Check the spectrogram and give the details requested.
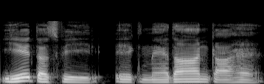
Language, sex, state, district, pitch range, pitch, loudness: Hindi, male, Assam, Kamrup Metropolitan, 110-125 Hz, 115 Hz, -17 LUFS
